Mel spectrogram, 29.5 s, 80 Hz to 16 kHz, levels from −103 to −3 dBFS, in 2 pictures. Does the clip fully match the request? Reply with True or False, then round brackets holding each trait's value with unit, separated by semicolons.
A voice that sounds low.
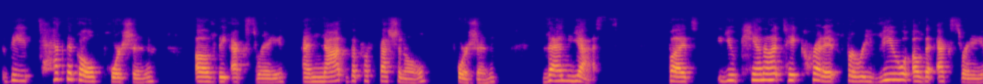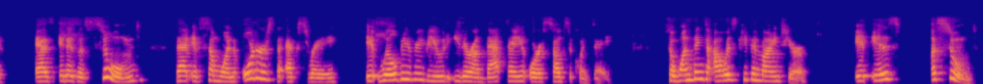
False (210 Hz)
